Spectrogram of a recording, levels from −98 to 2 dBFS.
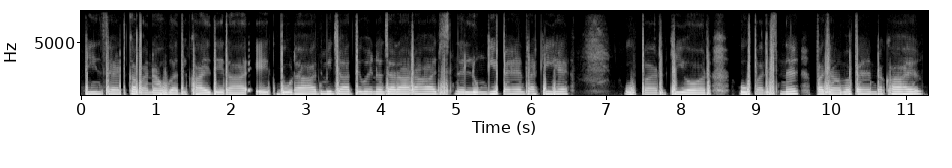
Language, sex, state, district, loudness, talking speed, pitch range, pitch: Hindi, female, Chhattisgarh, Balrampur, -15 LUFS, 170 wpm, 200-225 Hz, 215 Hz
